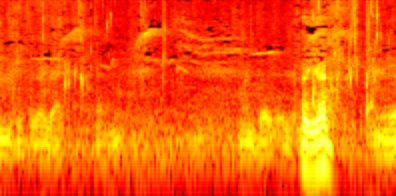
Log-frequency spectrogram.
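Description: A hand squelches in wet mud.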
